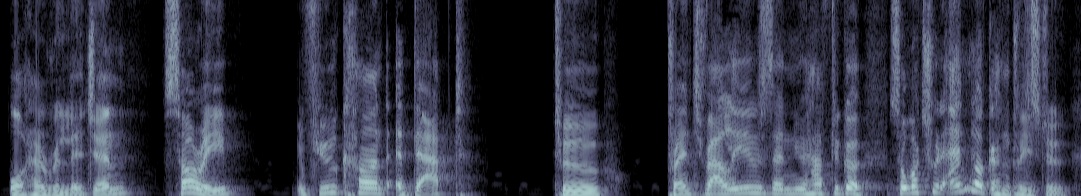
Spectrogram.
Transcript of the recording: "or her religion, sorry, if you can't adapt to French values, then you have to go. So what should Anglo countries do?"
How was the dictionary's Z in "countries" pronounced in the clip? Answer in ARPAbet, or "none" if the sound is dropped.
Z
